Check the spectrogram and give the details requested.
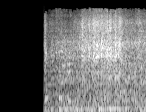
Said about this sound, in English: Rev up the engine, throw that truck into gear, and be careful, don't shake the tomatoes off the vine.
